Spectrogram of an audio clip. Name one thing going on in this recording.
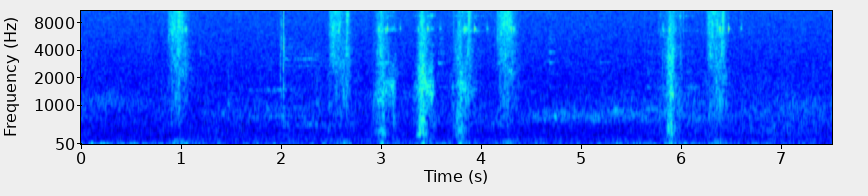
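Short game interface clicks sound as items are moved.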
